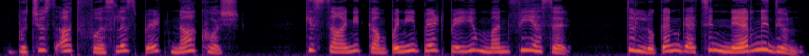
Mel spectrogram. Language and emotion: Kashmiri, sad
